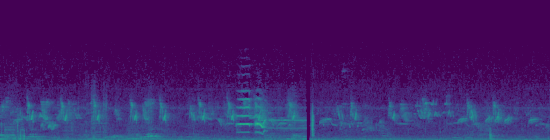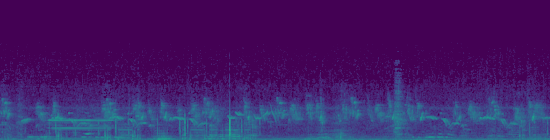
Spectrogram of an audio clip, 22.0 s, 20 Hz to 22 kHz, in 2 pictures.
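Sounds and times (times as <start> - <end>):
small birds chirping: 0.0 - 22.0.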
